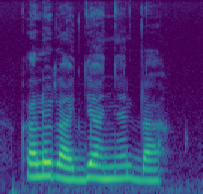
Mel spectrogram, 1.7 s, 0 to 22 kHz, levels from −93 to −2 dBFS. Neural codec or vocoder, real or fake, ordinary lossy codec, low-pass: none; real; none; none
